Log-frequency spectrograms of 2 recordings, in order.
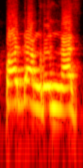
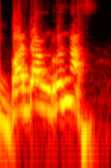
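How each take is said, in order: First: Said in the usual way. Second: "Badang Rengas" with B for the P of Padang; P turned to B. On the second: Shown as a demonstration. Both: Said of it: "Fa jadi ba".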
